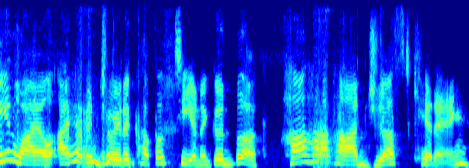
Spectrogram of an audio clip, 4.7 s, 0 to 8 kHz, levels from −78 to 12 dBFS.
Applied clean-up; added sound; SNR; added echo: neural separator model SepFormer DNS4.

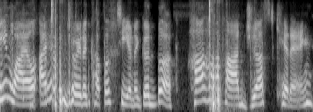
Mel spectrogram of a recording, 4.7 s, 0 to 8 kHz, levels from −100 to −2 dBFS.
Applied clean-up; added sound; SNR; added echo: neural mask model RNNoise.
